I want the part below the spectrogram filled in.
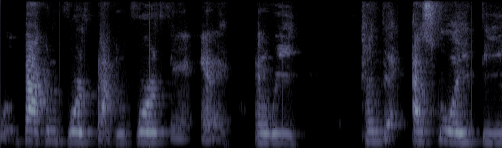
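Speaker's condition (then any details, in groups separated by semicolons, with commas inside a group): Cerebral palsy; from birth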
